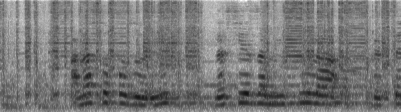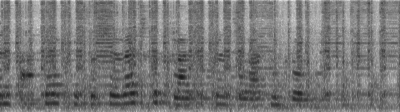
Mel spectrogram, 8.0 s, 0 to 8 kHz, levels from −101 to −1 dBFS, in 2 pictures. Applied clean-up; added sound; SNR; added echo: none; Printer; 5 dB; reverberation time 2.0 s.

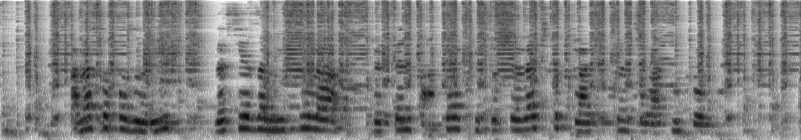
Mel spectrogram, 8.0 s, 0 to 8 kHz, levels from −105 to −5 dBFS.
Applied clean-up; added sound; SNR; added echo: classical method WPE with log-MMSE.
